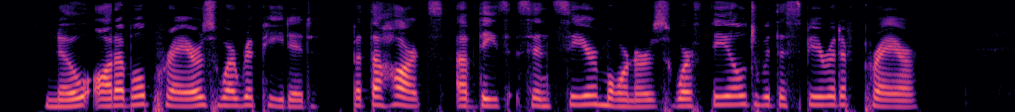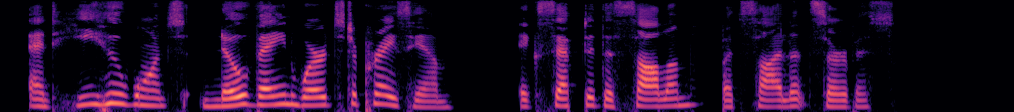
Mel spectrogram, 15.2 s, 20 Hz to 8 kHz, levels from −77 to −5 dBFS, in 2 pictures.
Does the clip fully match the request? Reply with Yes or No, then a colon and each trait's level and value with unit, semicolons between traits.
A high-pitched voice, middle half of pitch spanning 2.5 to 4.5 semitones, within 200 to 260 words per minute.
No: high, 195 Hz; average, 3.4 semitones; average, 140 wpm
